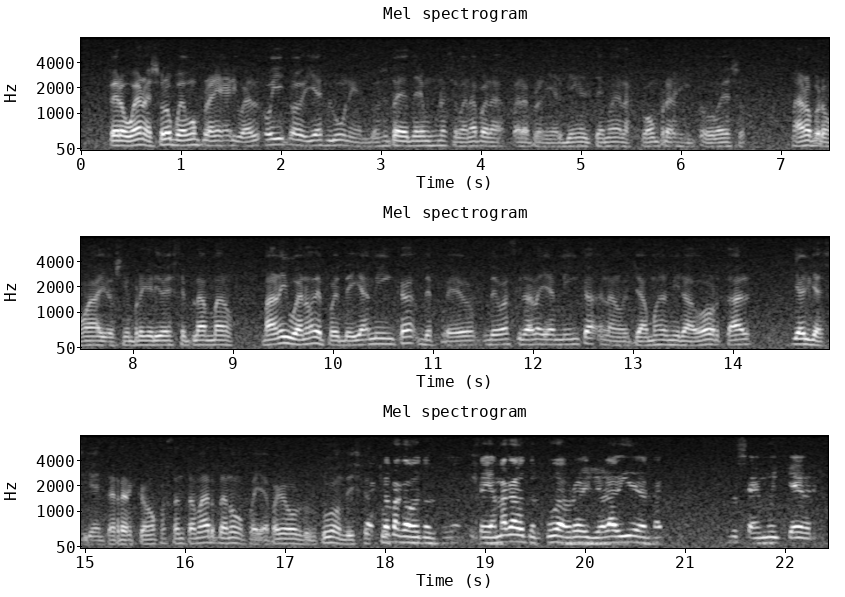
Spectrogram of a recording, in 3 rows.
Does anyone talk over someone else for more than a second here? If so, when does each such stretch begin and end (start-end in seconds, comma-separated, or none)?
none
